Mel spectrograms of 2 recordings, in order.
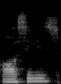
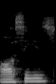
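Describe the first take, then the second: First: It is said the way the spelling suggests. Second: It is said the way the spelling suggests.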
